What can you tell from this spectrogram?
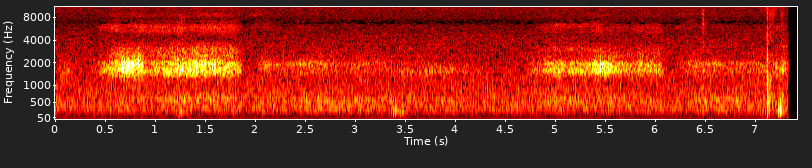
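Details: Staffy (Staffordshire bull terrier) dog snoring while asleep: two long, hissing, whistling breaths a few seconds apart, then a brief knock.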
